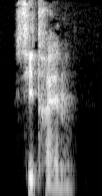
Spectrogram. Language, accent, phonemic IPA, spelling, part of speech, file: French, France, /si.tʁɛn/, citrène, noun, LL-Q150 (fra)-citrène.wav
- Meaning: citrene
